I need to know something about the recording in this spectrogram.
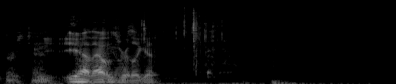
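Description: A foil wrapper crinkles as hands handle it.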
